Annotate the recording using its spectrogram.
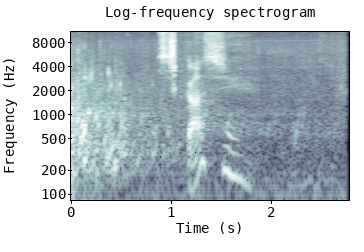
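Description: A woman speaks softly.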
